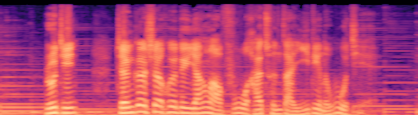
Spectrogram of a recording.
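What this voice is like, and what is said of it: Usual voice. Nothing is said of it.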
